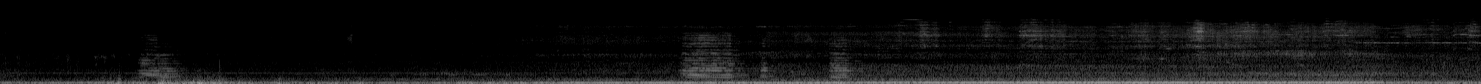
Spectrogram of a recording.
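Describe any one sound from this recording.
A diesel locomotive rumbles past nearby.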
